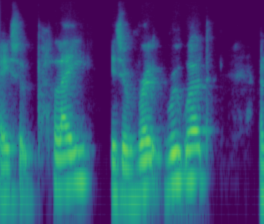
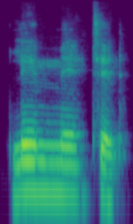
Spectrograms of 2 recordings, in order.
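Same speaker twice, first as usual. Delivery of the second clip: "limited" broken into three separate syllables; 3 dB louder than usual. Shown as a demonstration. Teacher shows class how to count syllables, syllable by syllable. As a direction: say "limited" slowly, beat by beat: lim-i-ted. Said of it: "tell me how many syllables".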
